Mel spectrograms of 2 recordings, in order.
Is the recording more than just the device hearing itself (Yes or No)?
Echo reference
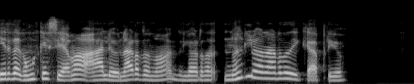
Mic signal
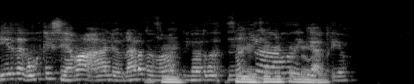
Yes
